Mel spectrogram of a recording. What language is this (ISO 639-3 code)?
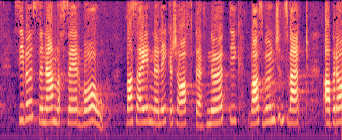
gsw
